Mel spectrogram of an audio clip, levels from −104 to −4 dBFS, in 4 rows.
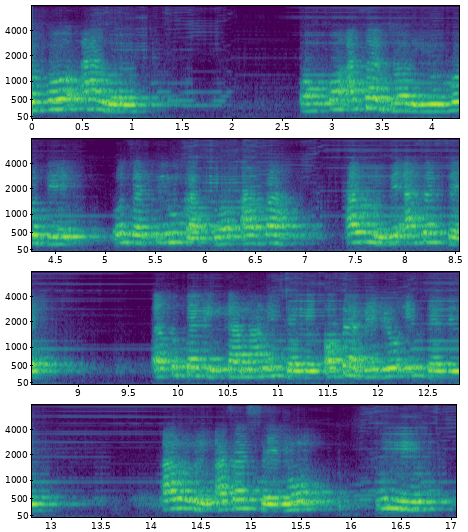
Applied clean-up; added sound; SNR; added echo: neural separator model SepFormer DNS4.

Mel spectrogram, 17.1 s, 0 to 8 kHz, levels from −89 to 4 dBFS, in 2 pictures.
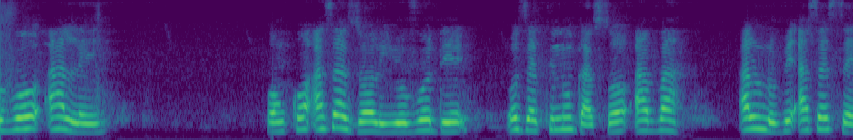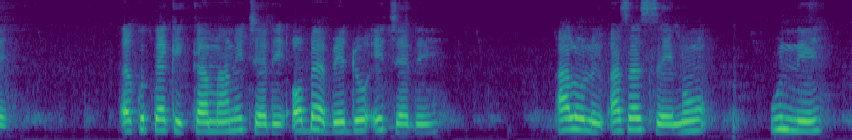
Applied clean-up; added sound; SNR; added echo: none; none; none; none.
